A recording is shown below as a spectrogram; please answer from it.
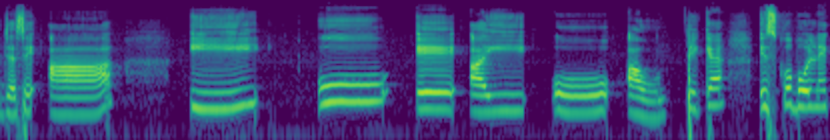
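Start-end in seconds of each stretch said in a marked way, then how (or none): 0.0-6.6 आ, ई, उ, ए held out long and slow; long vowels demo. Shown as a demonstration. Teacher showing long vowels take twice the time, held out. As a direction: stretch each long vowel to double length. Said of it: "दुगना समय हमें दीर्घ स्वर में बोलने में लगता है".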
